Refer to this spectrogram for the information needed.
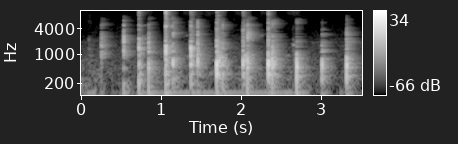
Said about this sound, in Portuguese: Essas palmas que já são do pódio, né?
